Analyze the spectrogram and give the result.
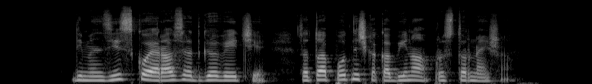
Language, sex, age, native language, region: Slovenian, female, 12-17, Slovenian, Drava region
